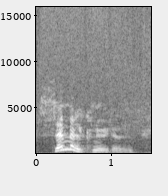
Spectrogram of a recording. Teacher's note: Die Semmel muss man dabei betonen.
